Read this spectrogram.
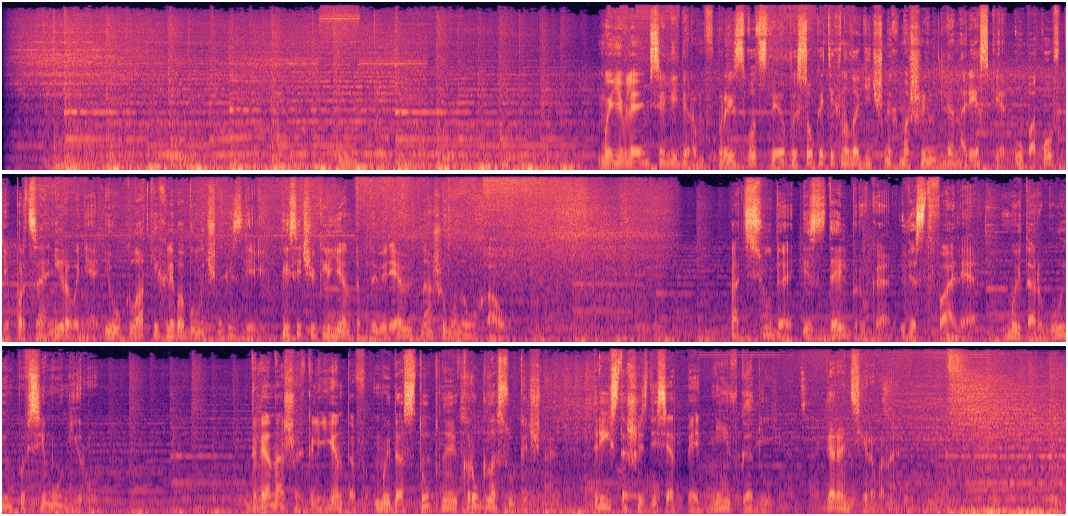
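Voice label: Russian, male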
